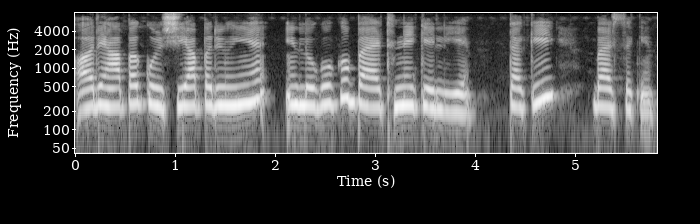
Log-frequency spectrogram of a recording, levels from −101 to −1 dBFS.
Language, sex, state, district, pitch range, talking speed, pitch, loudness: Hindi, female, Uttar Pradesh, Lucknow, 230-260 Hz, 165 wpm, 245 Hz, -14 LUFS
